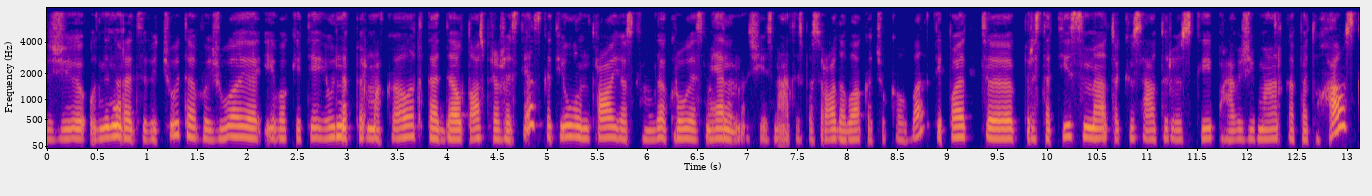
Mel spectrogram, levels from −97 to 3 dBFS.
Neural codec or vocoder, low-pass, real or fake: codec, 16 kHz, 16 kbps, FunCodec, trained on Chinese and English, 50 frames a second; 7.2 kHz; fake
